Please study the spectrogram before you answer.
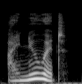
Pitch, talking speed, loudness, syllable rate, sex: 210 Hz, 220 wpm, -14 LUFS, 5.3 syllables/s, female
